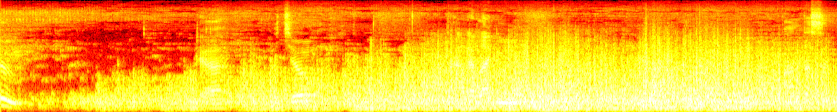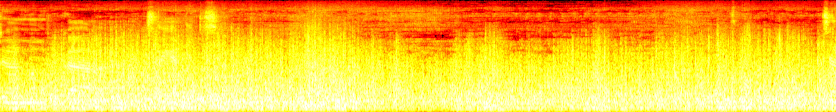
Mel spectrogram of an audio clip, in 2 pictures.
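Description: Wind rushes loudly past a moving motorbike.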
